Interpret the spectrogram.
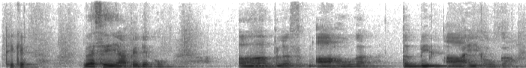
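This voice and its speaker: A male teacher explains a grammar rule step by step, firing questions at his students and answering them himself. His voice is mellow and dark, and the recording is dull and lo-fi in a roomy space. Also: medium pitch, unhurried. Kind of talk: online exam-prep lesson.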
